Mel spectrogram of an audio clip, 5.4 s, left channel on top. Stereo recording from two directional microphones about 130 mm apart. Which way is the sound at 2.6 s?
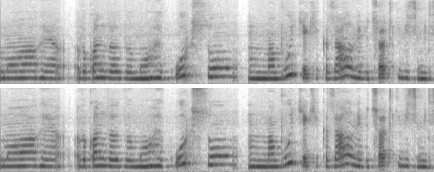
15° right (ahead or behind).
